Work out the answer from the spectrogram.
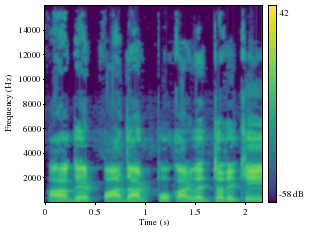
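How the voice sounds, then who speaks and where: A pompous, bossy quack doctor from a comedy cartoon, acted by a man. His voice sits on the low side and he drops English words in as he lectures. The sound is roomy and somewhat dull. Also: level tone, moderate pace, darkish tone, natural voice.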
